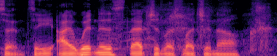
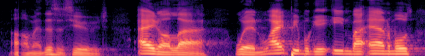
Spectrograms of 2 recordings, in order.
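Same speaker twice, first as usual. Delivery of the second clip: usual speaking voice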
